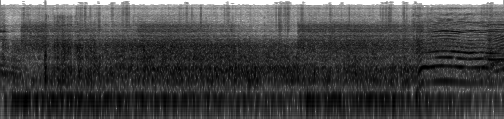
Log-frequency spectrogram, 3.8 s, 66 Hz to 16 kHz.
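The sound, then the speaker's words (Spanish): Heavy naval cannon fire booms amid a dense, continuous roar of battle noise, loud throughout, as the American frigate Constitution fights the British warship Guerriere southeast of Boston on 19 August, with a voice shouting near the end. “¡Los alcanzamos con nuestros disparos!”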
